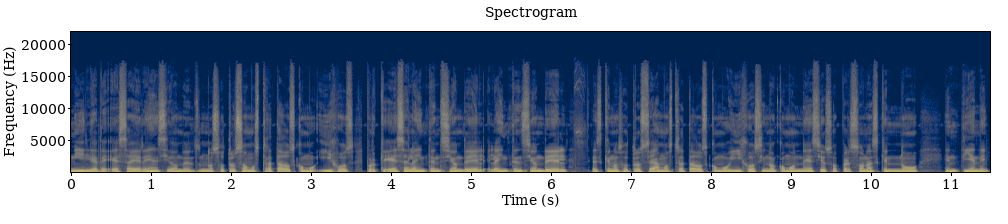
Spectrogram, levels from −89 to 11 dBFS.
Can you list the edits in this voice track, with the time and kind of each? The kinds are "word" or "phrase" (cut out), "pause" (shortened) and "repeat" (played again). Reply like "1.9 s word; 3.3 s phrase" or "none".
3.6 s pause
